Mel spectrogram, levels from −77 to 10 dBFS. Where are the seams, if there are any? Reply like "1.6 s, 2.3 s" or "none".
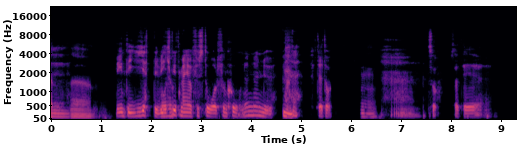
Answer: none

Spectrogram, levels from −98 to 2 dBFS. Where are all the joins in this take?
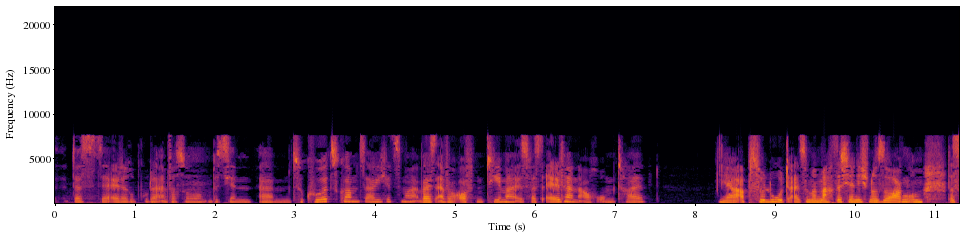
2.5 s

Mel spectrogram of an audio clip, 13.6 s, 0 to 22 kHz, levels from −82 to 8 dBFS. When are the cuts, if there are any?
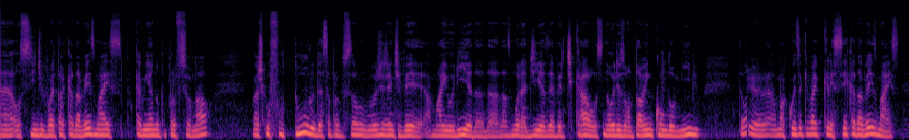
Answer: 7.1 s, 11.2 s

